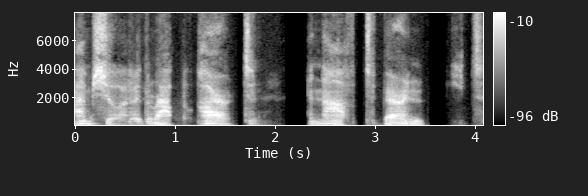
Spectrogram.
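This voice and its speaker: The voice whispers at a very slow pace. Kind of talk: ASMR whispered book reading. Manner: whispered.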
